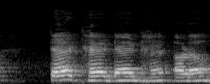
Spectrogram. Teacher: ट ठ ड ढ अड़ मूर्धा में आएगा,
